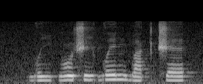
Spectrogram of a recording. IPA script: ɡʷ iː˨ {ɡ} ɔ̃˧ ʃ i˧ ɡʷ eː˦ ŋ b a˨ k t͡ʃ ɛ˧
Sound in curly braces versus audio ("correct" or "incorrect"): correct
